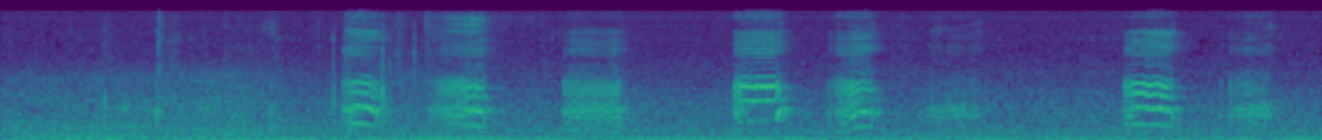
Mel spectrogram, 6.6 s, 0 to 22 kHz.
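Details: A Toy Poodle puppy up for adoption at a rehoming pet shop gives short, high, yappy barks, some doubled, spaced a second or two apart; dated 19 May 2018.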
